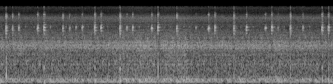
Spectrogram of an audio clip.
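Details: Engine running: sharp high chirps about 105 a minute; belt squeak that worsened over a month and faded once warm, from a wobbling crank pulley; harmonic balancer damper broken, replacement cured noise and wobble.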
